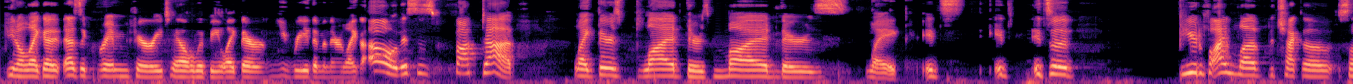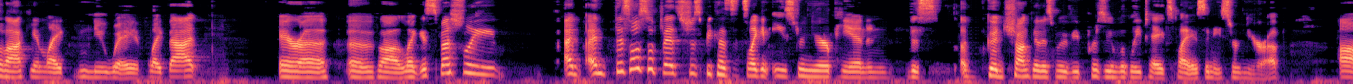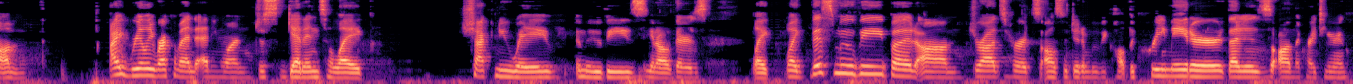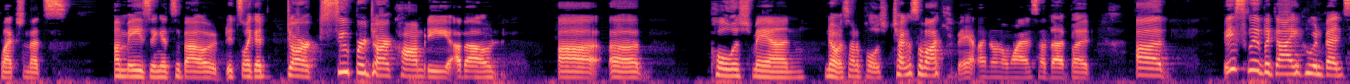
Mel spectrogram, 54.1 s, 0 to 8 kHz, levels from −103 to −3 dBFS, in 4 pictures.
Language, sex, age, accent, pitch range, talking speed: English, female, 20-39, American, 160-200 Hz, 165 wpm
